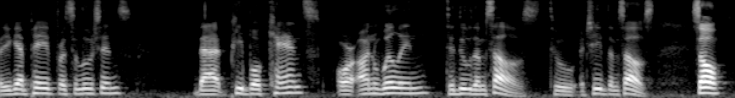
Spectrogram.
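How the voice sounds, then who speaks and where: Rambling man in his thirties, slightly high. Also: darkish tone. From Ethiopia. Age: 30s. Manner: rambling, repeats words, keeps asking "okay?". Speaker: event organizer. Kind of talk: casual promotional monologue.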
